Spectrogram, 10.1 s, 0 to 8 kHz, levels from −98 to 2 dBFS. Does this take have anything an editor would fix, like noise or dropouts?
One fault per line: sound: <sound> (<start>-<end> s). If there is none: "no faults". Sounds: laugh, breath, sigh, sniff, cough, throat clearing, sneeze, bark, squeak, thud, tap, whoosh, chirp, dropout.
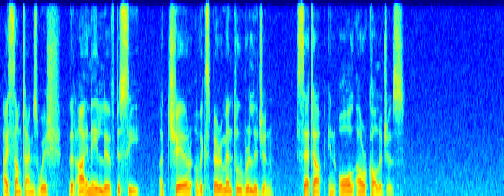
no faults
